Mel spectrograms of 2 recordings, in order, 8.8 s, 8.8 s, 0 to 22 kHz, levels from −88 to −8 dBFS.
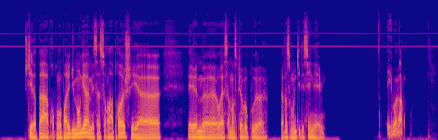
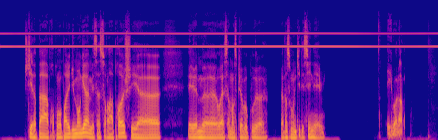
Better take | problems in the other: first | high-pitched whine; loud; throughout; 5.5 kHz, 7 dB below the speech; faint in the first

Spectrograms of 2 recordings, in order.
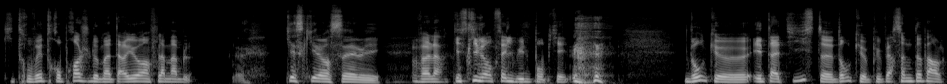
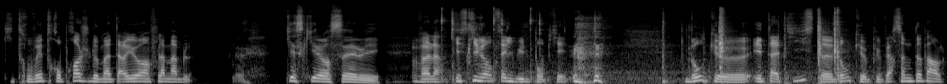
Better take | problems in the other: first | keyboard typing; loud; from 4.5 to 8.5 s; peak 1 dB above the speech

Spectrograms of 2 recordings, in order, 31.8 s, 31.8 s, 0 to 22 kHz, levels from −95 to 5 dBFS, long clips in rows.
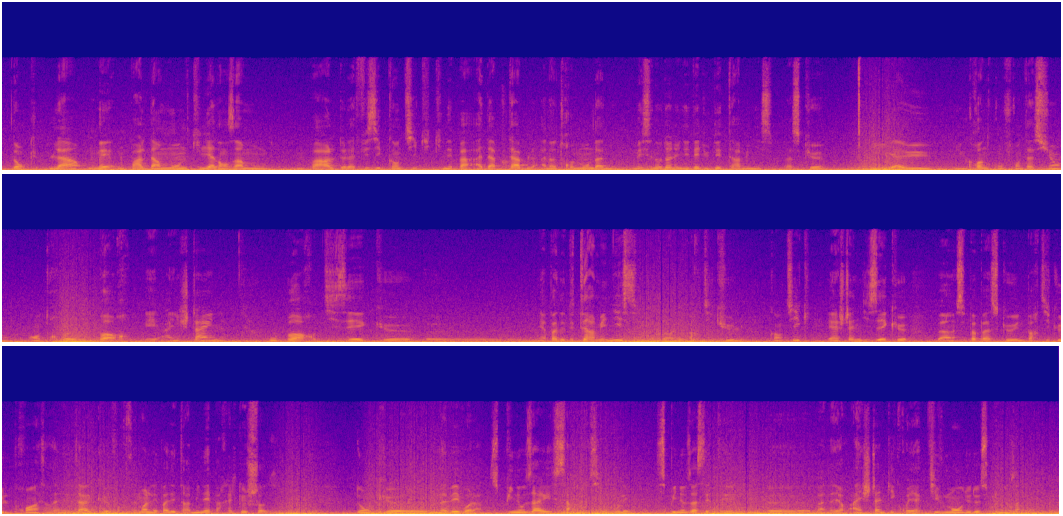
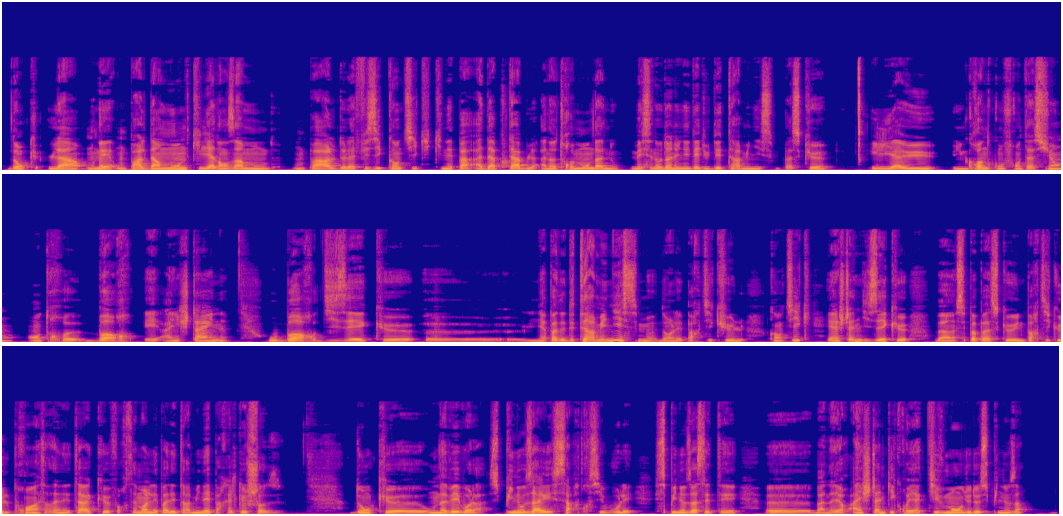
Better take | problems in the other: second | wind noise on the microphone; heavy; 6 dB below the speech

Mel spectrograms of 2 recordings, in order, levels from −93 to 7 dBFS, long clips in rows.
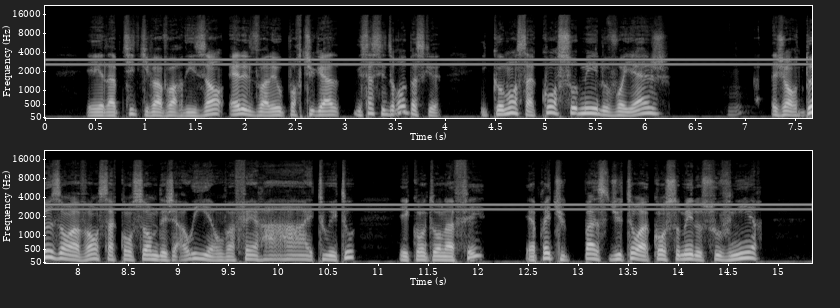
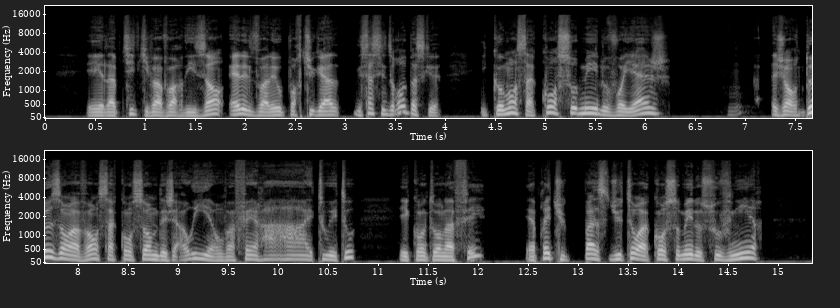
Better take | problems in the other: second | high-pitched whine; loud; throughout; 3 kHz, 9 dB below the speech

